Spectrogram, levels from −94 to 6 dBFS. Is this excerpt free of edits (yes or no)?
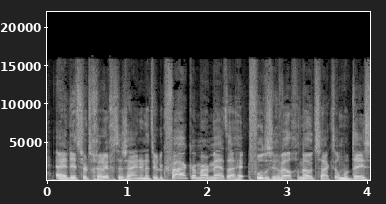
yes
